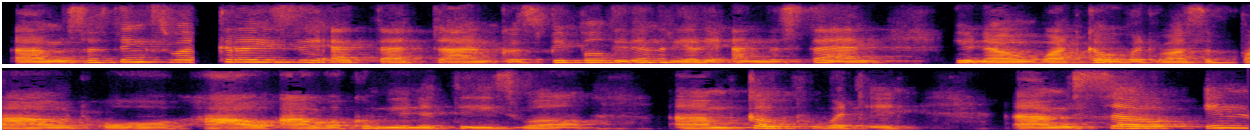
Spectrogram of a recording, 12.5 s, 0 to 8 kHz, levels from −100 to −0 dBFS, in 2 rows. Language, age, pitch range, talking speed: English, 20-39, 190-230 Hz, 150 wpm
